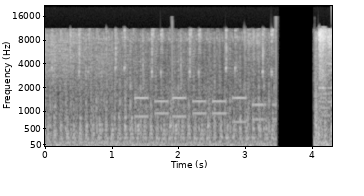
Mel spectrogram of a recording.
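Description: Helicopter rotor sound effect, a fast steady chopping, with a quick run of about seven short two-tone beeps like touch-tone phone keys over it. It all cuts off abruptly about three and a half seconds in.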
